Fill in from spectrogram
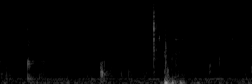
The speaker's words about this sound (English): That's right, sip of coffee tea, guys.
